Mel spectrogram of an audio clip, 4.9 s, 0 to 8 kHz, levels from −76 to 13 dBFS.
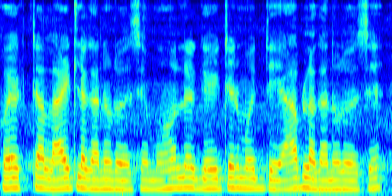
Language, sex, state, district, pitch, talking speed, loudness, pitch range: Bengali, male, Assam, Hailakandi, 140 Hz, 120 wpm, -17 LUFS, 130-145 Hz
